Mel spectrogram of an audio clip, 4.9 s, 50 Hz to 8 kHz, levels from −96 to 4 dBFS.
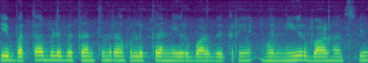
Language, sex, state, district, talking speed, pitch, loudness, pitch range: Kannada, male, Karnataka, Belgaum, 145 wpm, 140 Hz, -16 LUFS, 135-150 Hz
